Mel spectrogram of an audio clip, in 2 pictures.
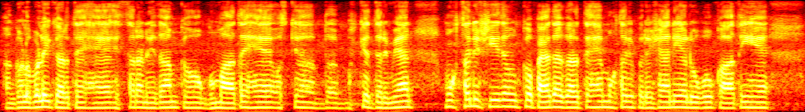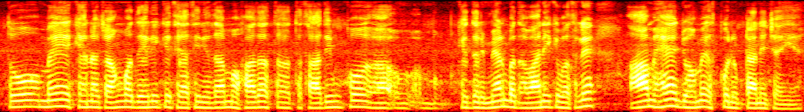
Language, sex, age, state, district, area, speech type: Urdu, male, 18-30, Delhi, Central Delhi, urban, spontaneous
